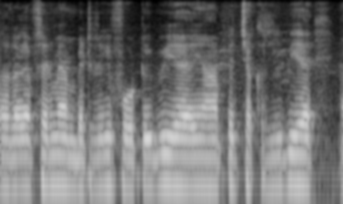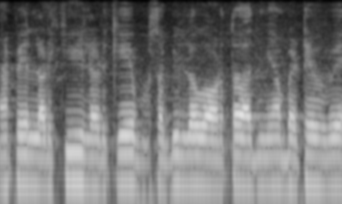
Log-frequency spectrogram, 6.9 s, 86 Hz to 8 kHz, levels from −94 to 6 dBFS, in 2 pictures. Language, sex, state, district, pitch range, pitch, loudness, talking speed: Hindi, male, Haryana, Charkhi Dadri, 120-125 Hz, 125 Hz, -17 LUFS, 210 wpm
